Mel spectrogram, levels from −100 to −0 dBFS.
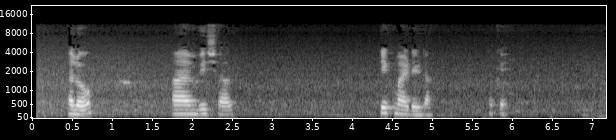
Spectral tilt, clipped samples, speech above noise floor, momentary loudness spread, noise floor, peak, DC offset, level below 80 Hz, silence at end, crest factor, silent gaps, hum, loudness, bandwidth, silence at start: -6 dB/octave; under 0.1%; 35 dB; 22 LU; -52 dBFS; -2 dBFS; under 0.1%; -62 dBFS; 1.25 s; 22 dB; none; none; -19 LUFS; 11 kHz; 0.45 s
